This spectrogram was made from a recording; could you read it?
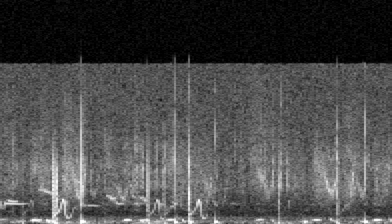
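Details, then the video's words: Several male sage grouse displaying on a prairie lek in spring around sunrise: overlapping low, hollow popping plops, soft swishing of white feathers rubbing, and faint higher bird calls in the background. "Sage Grouse Lek Dancing"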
